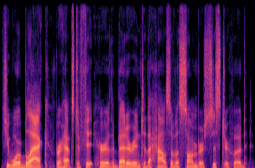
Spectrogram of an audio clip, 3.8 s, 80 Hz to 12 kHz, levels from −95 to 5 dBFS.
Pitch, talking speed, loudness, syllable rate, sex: 130 Hz, 235 wpm, -20 LUFS, 6.4 syllables/s, male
